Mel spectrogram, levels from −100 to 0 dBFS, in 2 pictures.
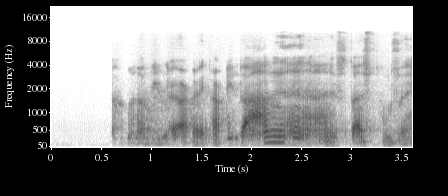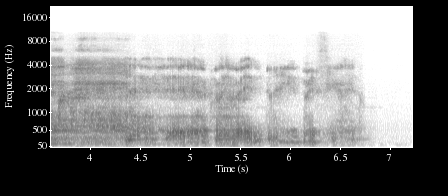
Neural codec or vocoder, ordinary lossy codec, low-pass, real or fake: autoencoder, 22.05 kHz, a latent of 192 numbers a frame, VITS, trained on one speaker; none; none; fake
